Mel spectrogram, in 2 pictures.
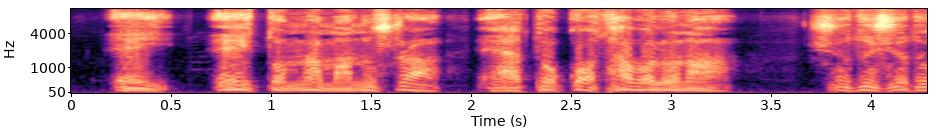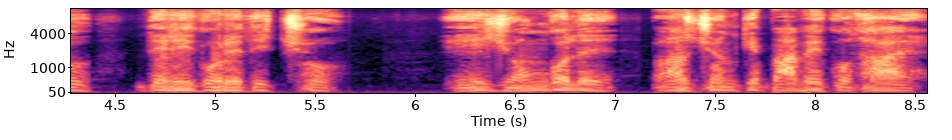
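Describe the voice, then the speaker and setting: In a cartoonish character voice, a man speaks very deep and low with a raspy sound. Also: moderate pace. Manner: impatient, blunt.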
